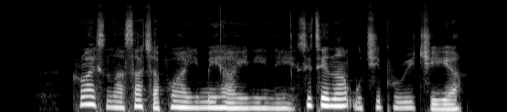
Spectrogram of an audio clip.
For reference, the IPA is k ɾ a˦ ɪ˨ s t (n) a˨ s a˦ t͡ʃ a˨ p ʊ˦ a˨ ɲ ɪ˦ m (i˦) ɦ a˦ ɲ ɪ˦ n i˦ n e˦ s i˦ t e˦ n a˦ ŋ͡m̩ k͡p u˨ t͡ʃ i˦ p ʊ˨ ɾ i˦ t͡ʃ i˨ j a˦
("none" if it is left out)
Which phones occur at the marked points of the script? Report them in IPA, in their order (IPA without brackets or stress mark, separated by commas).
n, e˦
